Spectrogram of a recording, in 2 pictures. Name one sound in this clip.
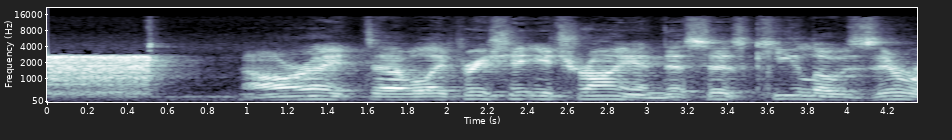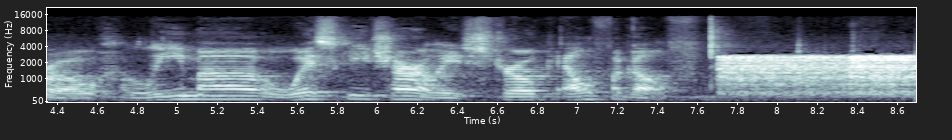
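A man speaks calmly into a radio microphone up close.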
